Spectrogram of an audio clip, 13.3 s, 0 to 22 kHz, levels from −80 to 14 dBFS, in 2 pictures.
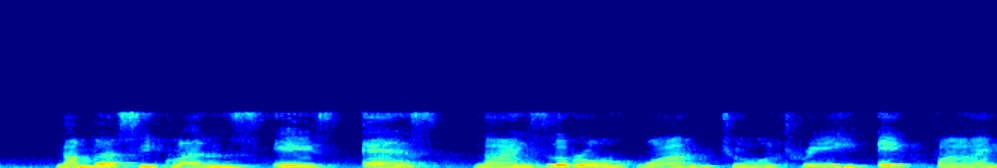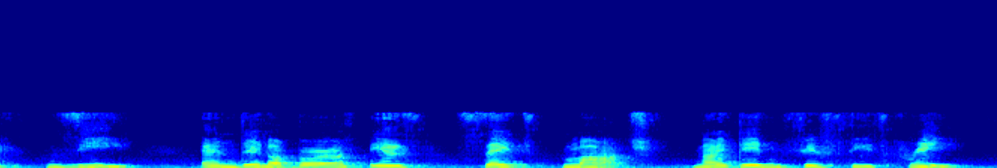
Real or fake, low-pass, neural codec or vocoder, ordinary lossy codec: fake; none; codec, 16 kHz, 1.1 kbps, Voila-Tokenizer; none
